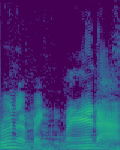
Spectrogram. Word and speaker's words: Grüner Veltliner: You gotta say it like that with your face. You gotta go, Grüner Veltliner. Sounds like an illness, you know.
